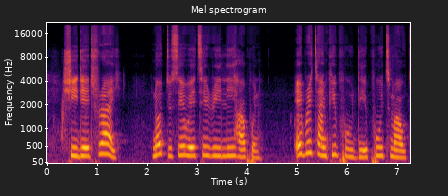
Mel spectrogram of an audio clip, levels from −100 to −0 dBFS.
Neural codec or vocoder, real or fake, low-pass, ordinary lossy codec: none; real; none; none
